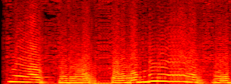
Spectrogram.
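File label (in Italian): "c'è Aldilà", Italian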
